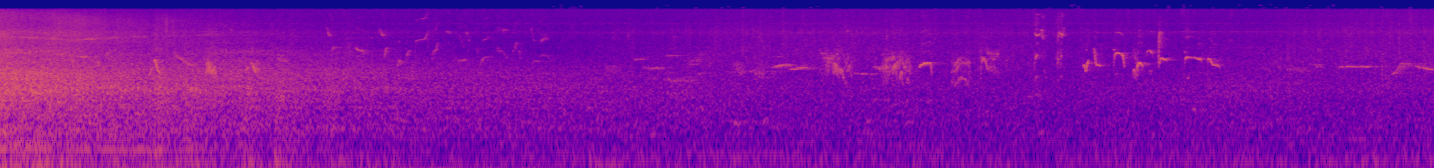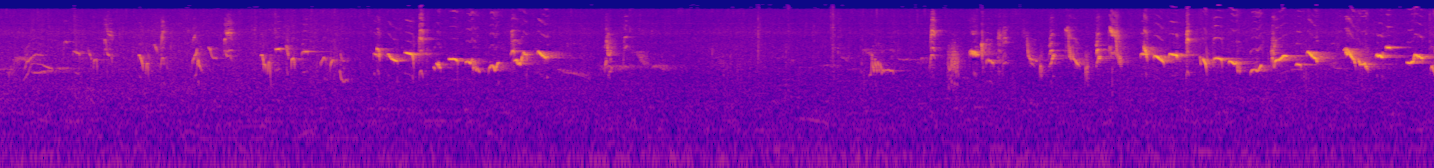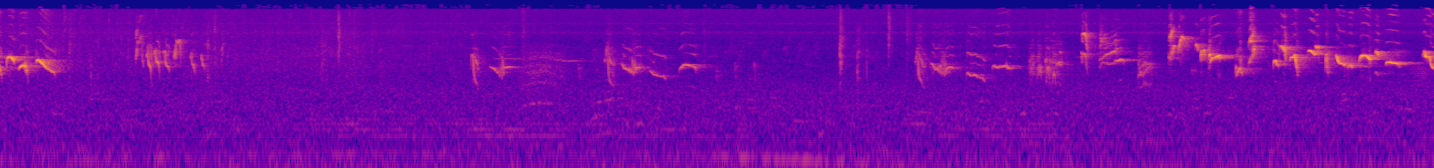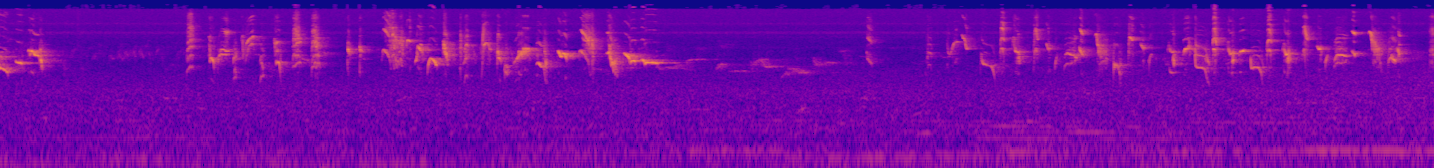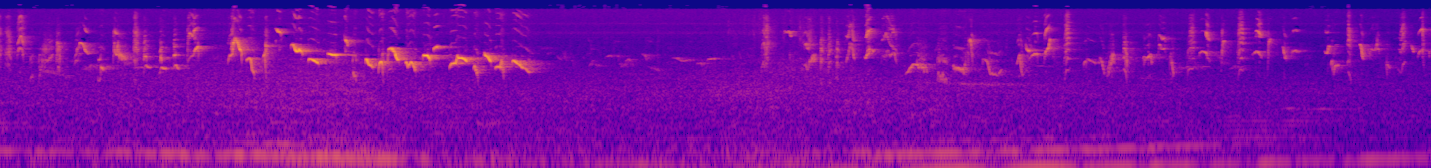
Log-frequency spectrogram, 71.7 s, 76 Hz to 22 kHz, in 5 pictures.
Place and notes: {
  "title": "Rue du Colonel Toussaint, Toulouse, France - birds in the garden",
  "date": "2022-02-26 14:00:00",
  "description": "birds in the garden, wind in the trees\nsound of the city, a car passes in the street",
  "latitude": "43.62",
  "longitude": "1.46",
  "altitude": "165",
  "timezone": "Europe/Paris"
}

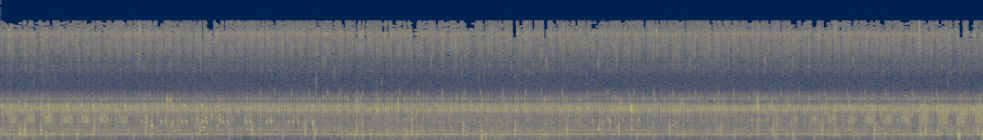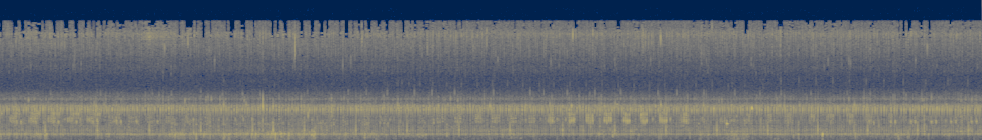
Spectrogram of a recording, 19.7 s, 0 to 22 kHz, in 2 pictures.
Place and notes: {
  "title": "Kintai, Lithuania, hydrophone in grassy water",
  "date": "2022-07-23 11:25:00",
  "description": "Underwater microphone in grassy seashore",
  "latitude": "55.42",
  "longitude": "21.25",
  "timezone": "Europe/Vilnius"
}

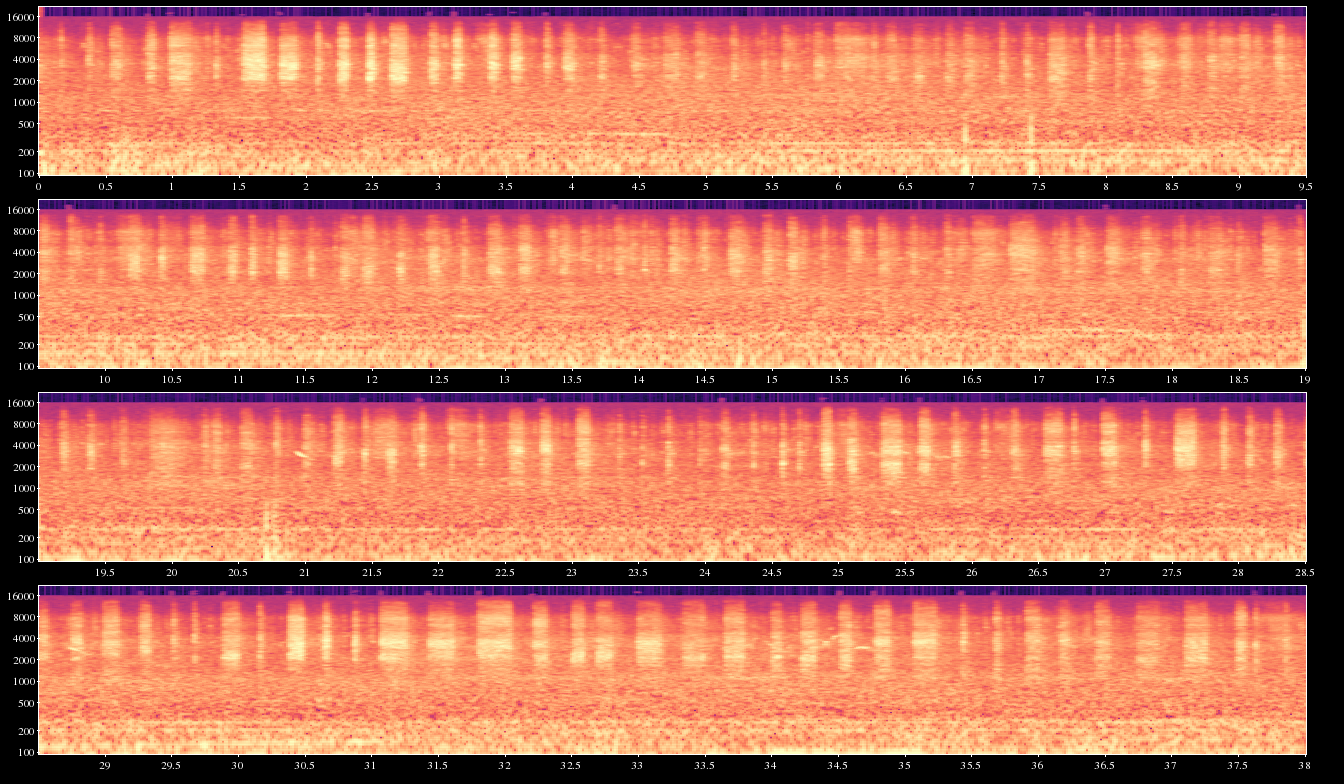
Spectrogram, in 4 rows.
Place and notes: {
  "title": "Nebraska City, NE, USA - Freight Trains",
  "date": "2013-05-23 15:15:00",
  "description": "Recorded with Zoom H2. Recordings from Nebraska City while in residence at the Kimmel Harding Nelson Center for the Arts in Nebraska City from May 13 – May 31 2013. Source material for electro-acoustic compositions and installation made during residency. Short recording due to windy conditions.",
  "latitude": "40.68",
  "longitude": "-95.85",
  "altitude": "290",
  "timezone": "America/Chicago"
}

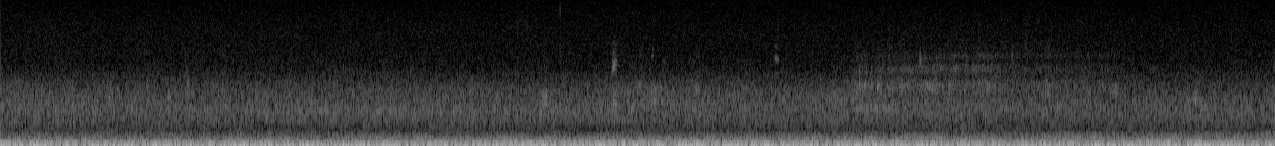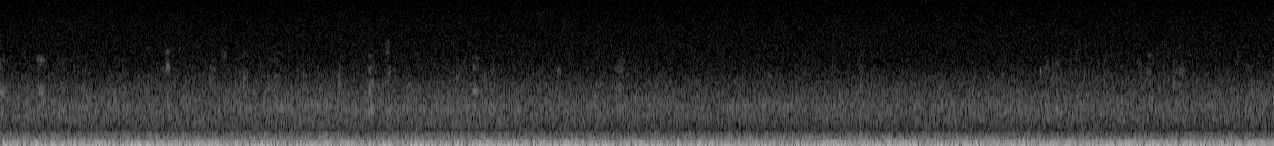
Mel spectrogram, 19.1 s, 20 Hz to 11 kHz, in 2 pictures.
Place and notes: {
  "title": "Moorlinse, Berlin Buch - near the pond, ambience",
  "date": "2020-12-22 23:38:00",
  "description": "23:38 Moorlinse, Berlin Buch",
  "latitude": "52.64",
  "longitude": "13.49",
  "altitude": "50",
  "timezone": "Europe/Berlin"
}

